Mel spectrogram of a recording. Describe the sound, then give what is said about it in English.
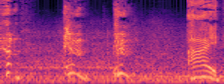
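A voice imitates a series of dry, abrupt coughs into the crook of an elbow: a few short, throaty bursts spaced apart, clear and fairly loud. “He leaned to the side and made a series of dry, abrupt coughs into the crook of his elbow.”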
